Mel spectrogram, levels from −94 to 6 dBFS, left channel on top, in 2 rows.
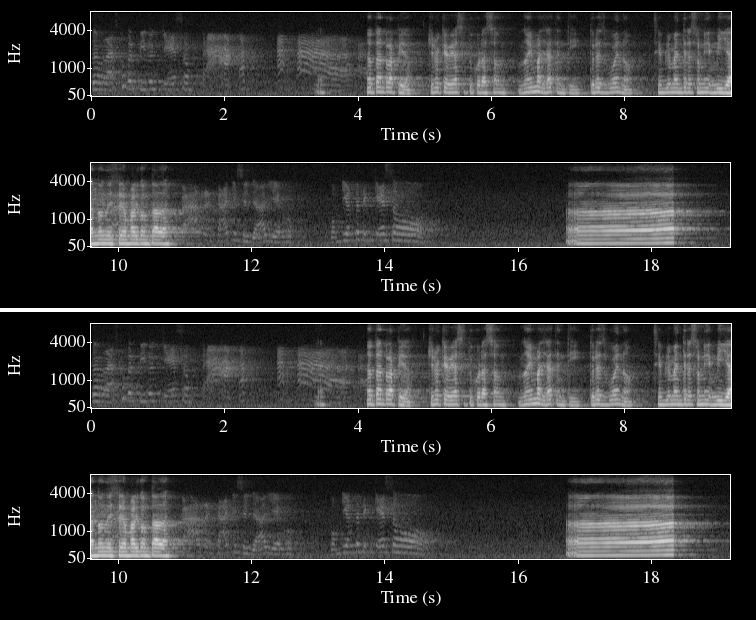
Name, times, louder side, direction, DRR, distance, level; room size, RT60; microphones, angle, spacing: voice 1, 0.0-2.3 2.8-4.2 9.5-12.6 13.2-14.6, left 1 dB, 5° left, 1 dB, 1.5 m, -46 dB
voice 2, 4.1-8.1 8.5-10.8 16.7-18.3, right 2 dB, 15° right, 13 dB, 0.3 m, -22 dB
22.5 x 11.0 x 4.1 m, 1.5 s
head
